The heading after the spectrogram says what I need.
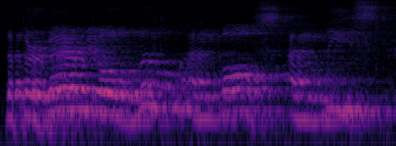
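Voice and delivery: high, loud, fervent preaching; impassioned preaching. Acted. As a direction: preach it with rising fire.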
